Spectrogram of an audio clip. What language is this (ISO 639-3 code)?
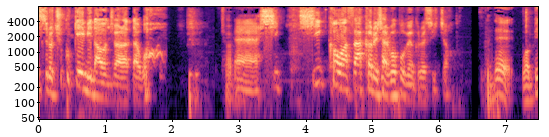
kor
